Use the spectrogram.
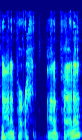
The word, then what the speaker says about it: Annapurna: Yeah, so once again, it's from God, I've always butchered the name of it. Annapurna.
